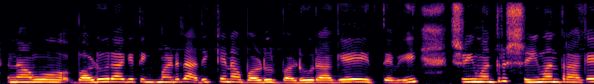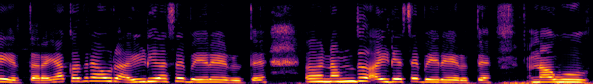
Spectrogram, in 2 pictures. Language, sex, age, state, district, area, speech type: Kannada, female, 30-45, Karnataka, Davanagere, rural, spontaneous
